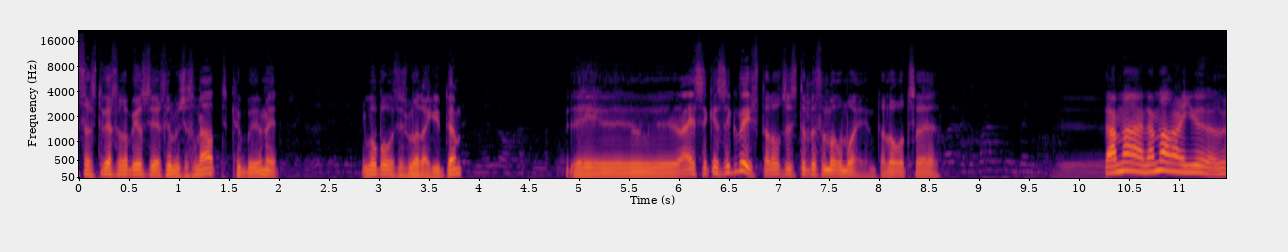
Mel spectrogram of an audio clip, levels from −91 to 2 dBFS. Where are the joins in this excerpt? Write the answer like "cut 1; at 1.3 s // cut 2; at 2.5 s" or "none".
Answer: none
